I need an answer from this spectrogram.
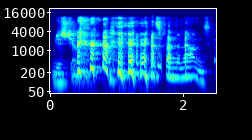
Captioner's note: all laugh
